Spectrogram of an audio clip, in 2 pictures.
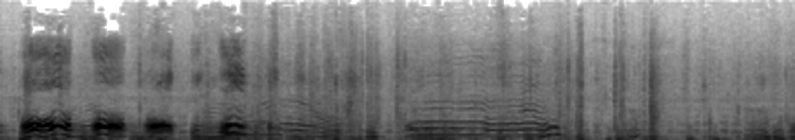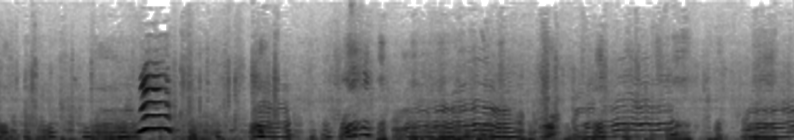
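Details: Litter of six-day-old White German Shepherd puppies (B litter, "of White Night") indoors. Continuous overlapping whimpers, grunts and thin wavering whines from several pups, loudest in the first seconds, with one sharp high squeal around the middle.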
